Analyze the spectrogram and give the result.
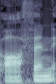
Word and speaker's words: often: For people who don't know, you do not pronounce the T in the word often.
